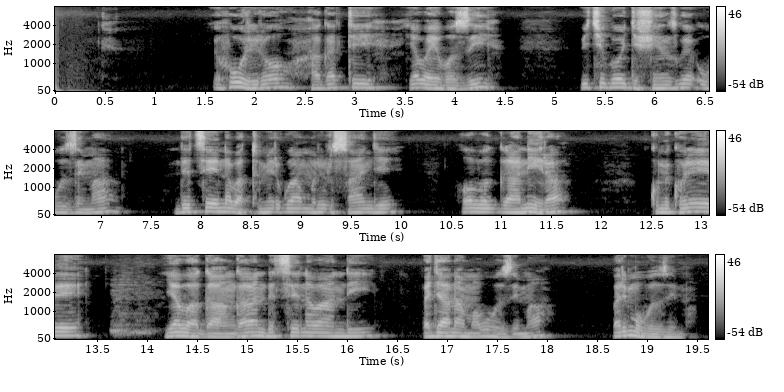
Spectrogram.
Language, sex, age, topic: Kinyarwanda, male, 18-24, health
